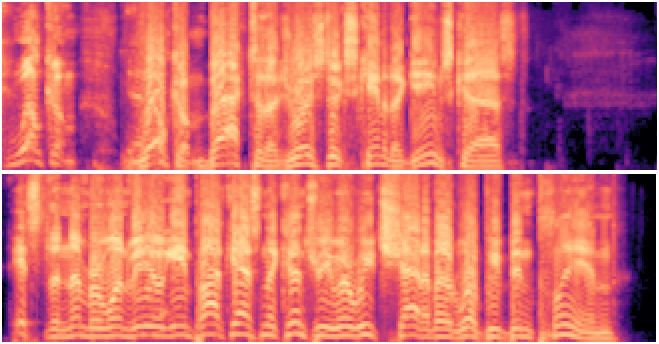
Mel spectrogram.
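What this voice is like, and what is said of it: Radio announcer voice. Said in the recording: “I can do that radio voice.”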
